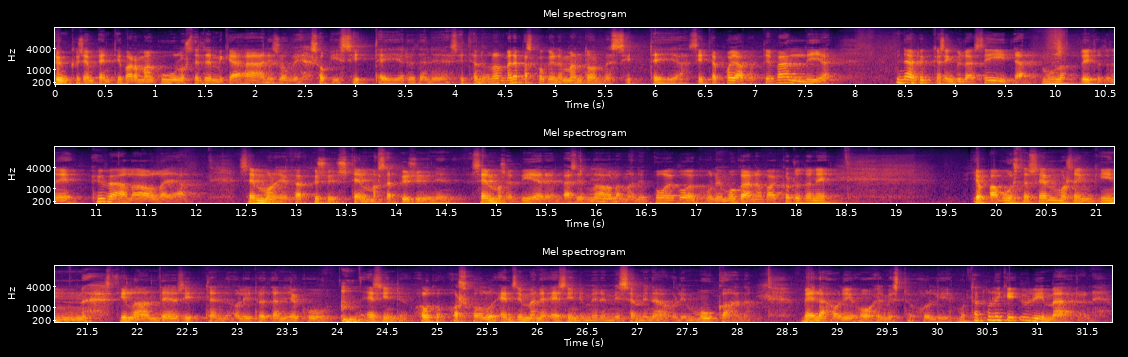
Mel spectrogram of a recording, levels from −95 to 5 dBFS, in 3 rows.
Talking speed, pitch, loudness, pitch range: 140 wpm, 120 Hz, -17 LUFS, 110-135 Hz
